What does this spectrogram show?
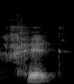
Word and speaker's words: chet: the kaf and the chet. Chet, which is a CH, pretty much.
